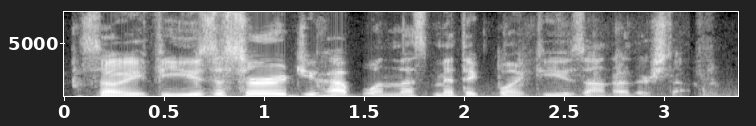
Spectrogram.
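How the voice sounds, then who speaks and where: A man's voice: medium pitch, quick pace, bright, forceful tone. A man running a tabletop game over voice chat, easygoing and hesitant, with lots of fillers and laughter. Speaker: game master.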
